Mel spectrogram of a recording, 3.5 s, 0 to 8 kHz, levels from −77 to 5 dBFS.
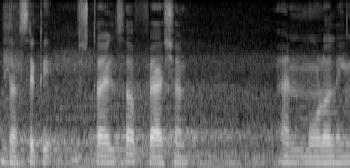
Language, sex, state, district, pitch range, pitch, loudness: Telugu, male, Telangana, Nalgonda, 110-115 Hz, 115 Hz, -19 LUFS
